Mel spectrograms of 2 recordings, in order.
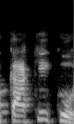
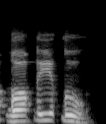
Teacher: এটা হলো কাকিকু, স্বাভাবিক উচ্চারণ বাংলা। আর এটা হলো ককিকু, জিহ্বার গোড়া থেকে।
